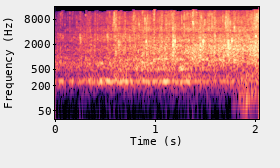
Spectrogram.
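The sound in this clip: Applause from a crowd greeting Pope Francis: a steady, fairly faint wash of many hands clapping that holds evenly throughout, with a low steady hum underneath.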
